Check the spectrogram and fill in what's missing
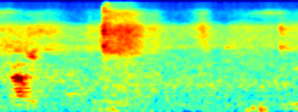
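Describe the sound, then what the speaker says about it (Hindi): A ceiling fan running indoors, giving a steady airy whoosh with faint periodic swells. It is moderately quiet and heard alone, with no talk. "ये पंखा ऑफ कर दो, इससे आवाज कट रही है।"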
